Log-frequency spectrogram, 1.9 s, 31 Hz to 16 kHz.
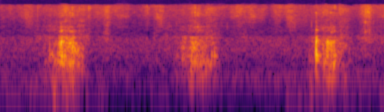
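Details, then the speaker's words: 2017 Ford Transit Custom at about 40,000 miles, driver-side driveshaft turned by hand: three short rough growls from a worn bearing by the diff, which caused loud noise at 70-80 mph. "it was in the diff it was the bearings here if you hear it so this bearing is gone causing a lot of noise when you're driving down 70 80 miles"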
